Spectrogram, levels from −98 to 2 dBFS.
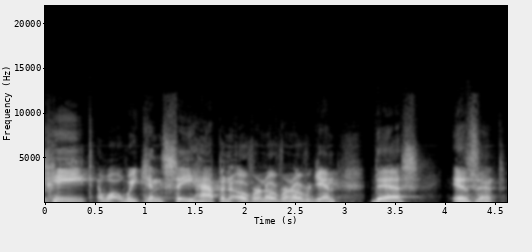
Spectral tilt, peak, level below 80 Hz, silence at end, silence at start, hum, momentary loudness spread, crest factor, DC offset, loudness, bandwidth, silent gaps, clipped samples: -5 dB/octave; -2 dBFS; -76 dBFS; 0.15 s; 0 s; none; 7 LU; 18 dB; under 0.1%; -19 LUFS; 9.8 kHz; none; under 0.1%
